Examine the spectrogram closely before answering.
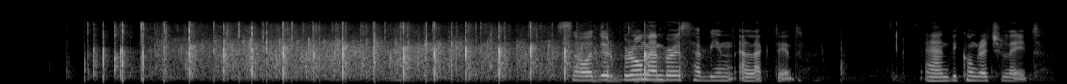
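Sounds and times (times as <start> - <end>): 
meeting attendees clapping to elect Bureau members by acclamation: 0.7 - 7.0
speech: 5.7 - 8.1, 9.3 - 10.5.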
